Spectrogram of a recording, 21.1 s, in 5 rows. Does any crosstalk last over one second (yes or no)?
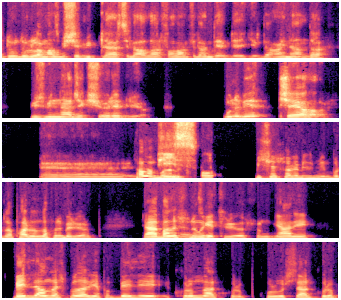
no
